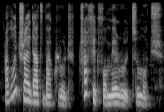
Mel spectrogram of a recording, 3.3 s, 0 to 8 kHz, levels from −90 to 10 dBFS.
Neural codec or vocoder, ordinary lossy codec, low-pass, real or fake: none; none; 7.2 kHz; real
